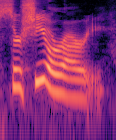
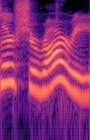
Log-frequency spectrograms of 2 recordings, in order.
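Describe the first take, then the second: First: The word is said with five syllables. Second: The word is said with four syllables. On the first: "you can have that O in the middle" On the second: "question between four syllables and five"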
